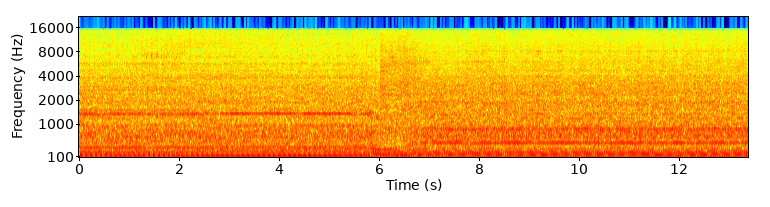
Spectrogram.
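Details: Miller Trailblazer engine-driven welder after repair: steady engine hum settles lower at six seconds as welding load comes on, with arc crackle over it; the engine runs evenly under load, and the 120 V outputs also work.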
